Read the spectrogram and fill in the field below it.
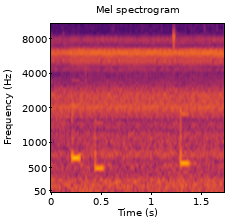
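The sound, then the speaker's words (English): A phone emits three short electronic beeps at different pitches, quick and chiptune-like, resembling retro video game tones like Q-bert, heard clearly over a steady background hiss with no talking. “It's beeping at I know, it's like doing a Q-bert thing. It's my phone.”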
